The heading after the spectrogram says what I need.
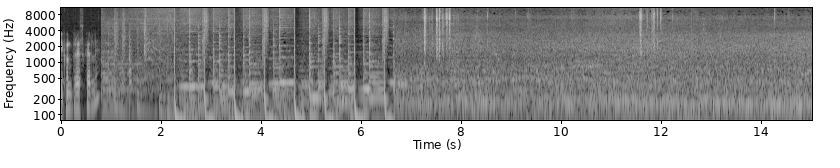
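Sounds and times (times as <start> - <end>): background music: 0.8 - 6.9
passing traffic: 6.2 - 15.0.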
